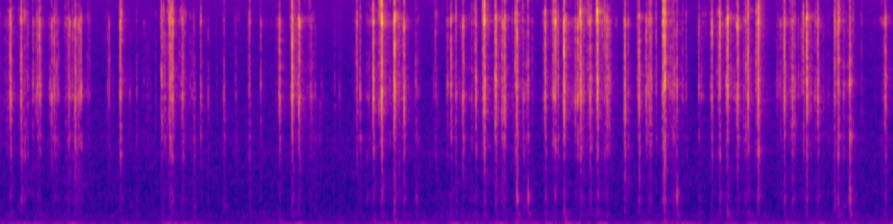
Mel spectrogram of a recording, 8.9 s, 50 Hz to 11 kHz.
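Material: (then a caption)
Plastic. Fingertips type continuously on a plastic mechanical keyboard with plastic keycaps set in a translucent acrylic case. Rapid, bright, clicky keystrokes come in bursts with short pauses, each tap dry and quick, centered around 2.7 kHz. A steady low hum runs underneath.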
